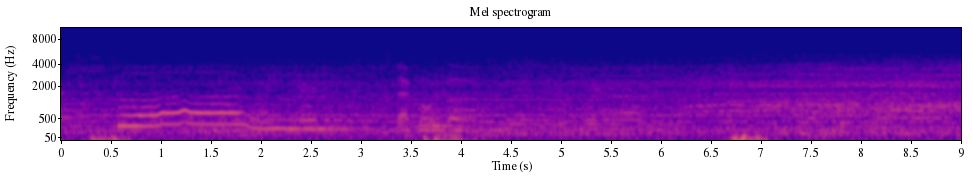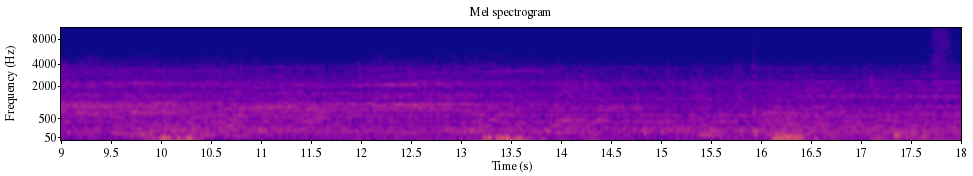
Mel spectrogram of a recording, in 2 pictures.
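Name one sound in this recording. A young woman sings into a microphone, heard through loudspeakers in a large hall.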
